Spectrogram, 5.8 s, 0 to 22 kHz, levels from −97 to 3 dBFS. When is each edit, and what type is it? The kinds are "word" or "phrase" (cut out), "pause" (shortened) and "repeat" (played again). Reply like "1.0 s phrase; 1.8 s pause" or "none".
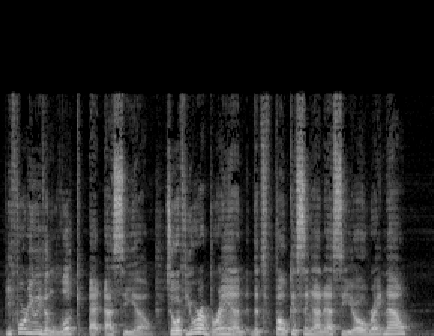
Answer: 2.1 s pause

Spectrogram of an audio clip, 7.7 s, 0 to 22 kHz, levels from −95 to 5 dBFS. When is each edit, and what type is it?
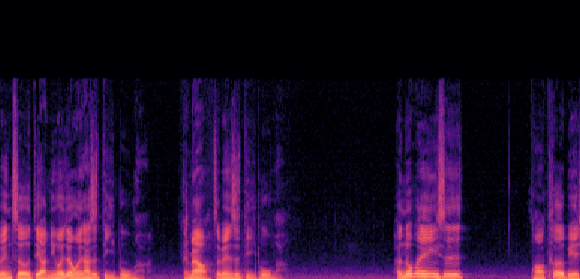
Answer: none

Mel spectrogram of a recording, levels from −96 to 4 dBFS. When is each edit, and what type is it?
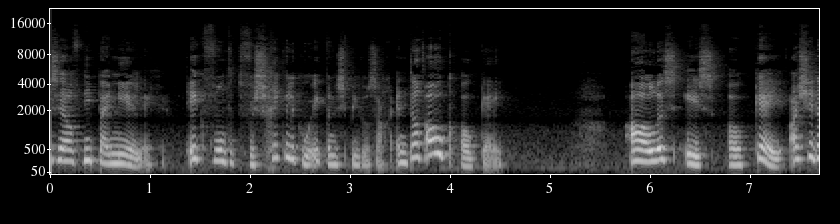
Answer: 1.3 s pause; 2.7 s word; 3.7 s word

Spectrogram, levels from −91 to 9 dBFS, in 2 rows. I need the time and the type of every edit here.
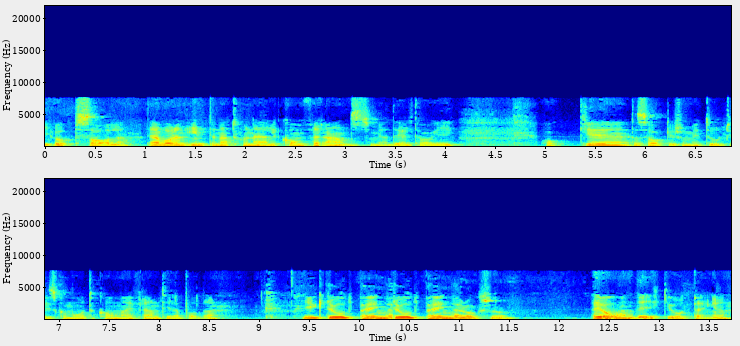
0.9 s pause; 4.9 s pause; 5.9 s phrase; 10.3 s repeat

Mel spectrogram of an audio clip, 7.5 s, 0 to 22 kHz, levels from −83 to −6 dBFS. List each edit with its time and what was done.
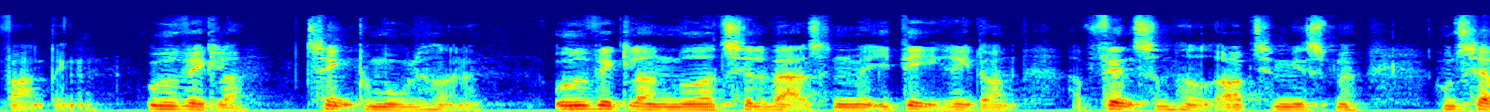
none

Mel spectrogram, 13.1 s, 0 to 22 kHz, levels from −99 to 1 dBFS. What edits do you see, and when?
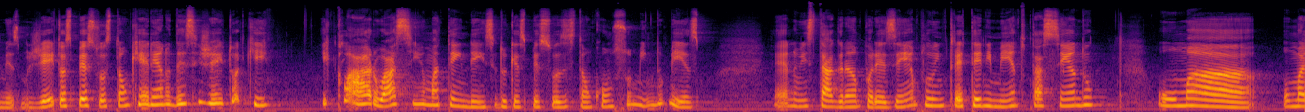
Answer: none

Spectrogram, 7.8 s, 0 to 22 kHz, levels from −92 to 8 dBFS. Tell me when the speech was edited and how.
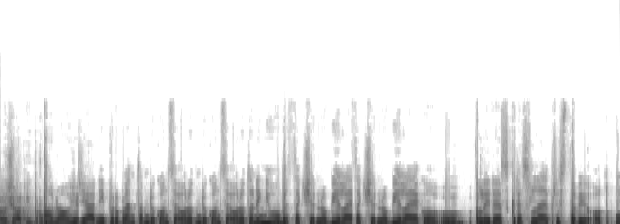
1.0 s word; 2.4 s repeat; 4.4 s repeat; 6.3 s phrase

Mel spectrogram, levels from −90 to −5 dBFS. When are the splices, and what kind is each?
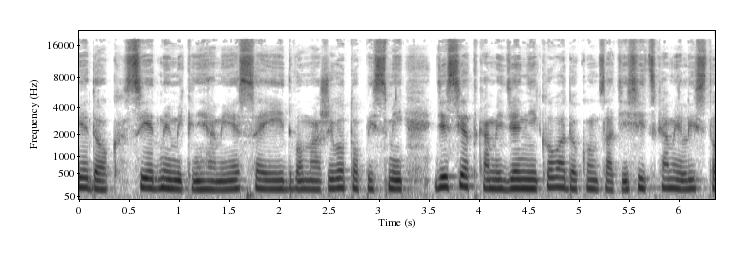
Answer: none

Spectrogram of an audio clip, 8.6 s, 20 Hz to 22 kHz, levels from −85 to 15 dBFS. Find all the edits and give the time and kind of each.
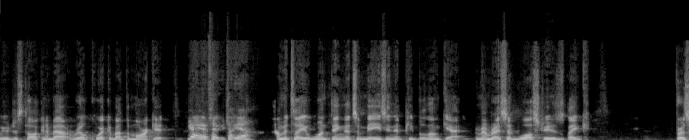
none

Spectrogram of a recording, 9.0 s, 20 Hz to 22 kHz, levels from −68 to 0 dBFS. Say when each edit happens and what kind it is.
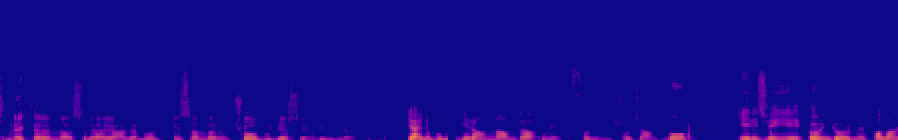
1.7 s word; 3.2 s word; 4.5 s word; 5.4 s word; 6.2 s word; 7.2 s word

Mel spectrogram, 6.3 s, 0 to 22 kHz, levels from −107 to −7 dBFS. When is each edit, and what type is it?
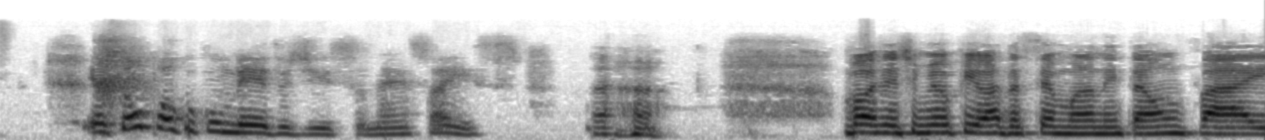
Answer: none

